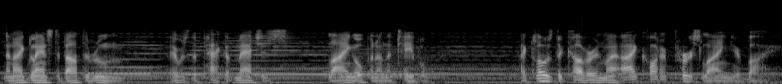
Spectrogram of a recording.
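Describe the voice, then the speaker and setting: An actor playing a troubled, suspicious husband in a 1940s radio suspense drama, grave and deliberate as he narrates and questions. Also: low voice, music in the background, close to an everyday voice, low-quality recording. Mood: grave, tense.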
